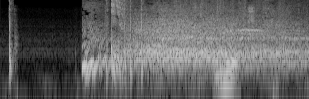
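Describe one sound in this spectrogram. A stadium crowd cheers loudly after a goal.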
